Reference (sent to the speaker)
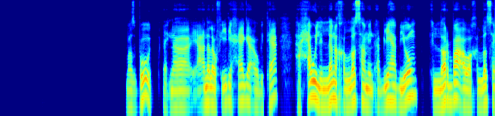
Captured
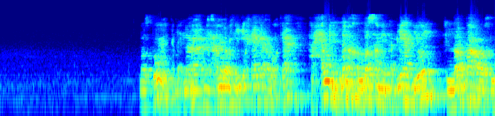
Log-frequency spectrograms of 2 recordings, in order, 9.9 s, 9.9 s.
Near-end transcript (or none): فده من وإحنا صغيرين، من وإحنا أطفال،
